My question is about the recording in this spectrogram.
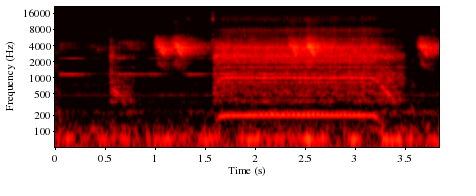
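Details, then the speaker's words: Salford BBI pull-type dry fertilizer spreader valve actuator bench-tested off its harness on a 12 V Milwaukee battery; small motor hums steadily about 1.5 s then stops cleanly, valve works, so fault lies in wiring or Green Star rate controller commands. "Valve turns that direction, so now I should switch my polarity. Valve works, unfortunately."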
